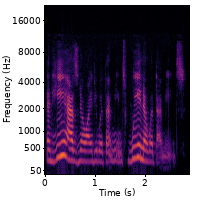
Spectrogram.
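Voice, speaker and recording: A woman teaching a play, retelling its scenes in a lively way and acting out the characters' quoted lines as she goes. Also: a little high, normal speed, gravelly, muffled recording. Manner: animated, acts out quoted lines. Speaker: literature teacher.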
